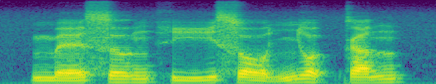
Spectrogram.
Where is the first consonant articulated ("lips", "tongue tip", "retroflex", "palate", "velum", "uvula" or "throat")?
lips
